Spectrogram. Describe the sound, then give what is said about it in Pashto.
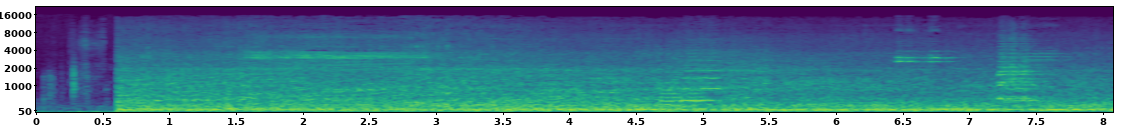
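Constant loud roar of engines and traffic at a large passenger bus terminal in Quetta, with a few vehicle horn toots sounding over it, one of them drawn out, after a brief quieter opening. “دا په کوټه کې د مسافرونکو بسونو یو لوی اډه ده”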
